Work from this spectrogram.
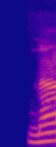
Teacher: Huruf nun saat berharokat fathah gunahnya paling tipis ya, gunahnya paling tidak sempurna, ada gunah tapi tipis sekali, apalagi setelah bertemu mat gunahnya hilang, jadi tinggal a nya ya.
